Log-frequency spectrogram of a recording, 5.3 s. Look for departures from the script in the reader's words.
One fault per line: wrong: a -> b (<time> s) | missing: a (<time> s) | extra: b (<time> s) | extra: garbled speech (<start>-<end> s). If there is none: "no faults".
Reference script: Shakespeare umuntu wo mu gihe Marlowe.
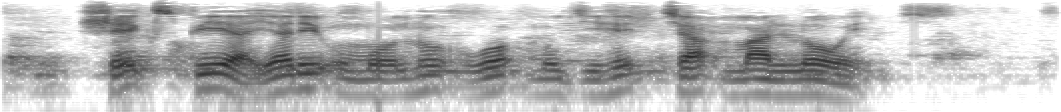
extra: yari (1.4 s)
extra: cya (3.4 s)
